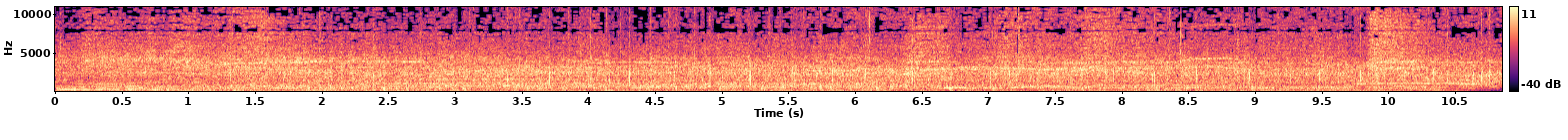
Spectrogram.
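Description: Live rock band with guitars, bass and drums playing a loud, drawn-out finish to a song, the drums and cymbals crashing in one continuous wash, while the concert crowd cheers.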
